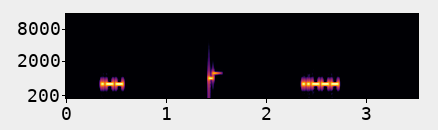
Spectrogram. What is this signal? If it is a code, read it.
Morse code, heard as a keyed tone, about 50 wpm, 700 Hz. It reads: W 2
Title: Single Character (Letter:Number:Punctuation:Prosign) Alt 50wpm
